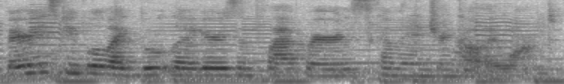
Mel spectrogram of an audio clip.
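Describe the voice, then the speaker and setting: A woman's voice: mid-range voice, normal speed, close to an everyday voice. A woman playing a welcoming 1920s speakeasy keeper in an amateur mock interview. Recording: roomy distant mic, music behind.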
